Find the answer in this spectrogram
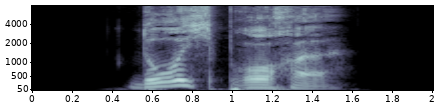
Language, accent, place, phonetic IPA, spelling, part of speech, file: German, Germany, Berlin, [ˈdʊʁçˌbʁʊxə], Durchbruche, noun, De-Durchbruche.ogg
- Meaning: dative singular of Durchbruch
